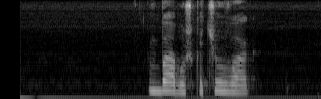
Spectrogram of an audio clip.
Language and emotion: Russian, neutral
